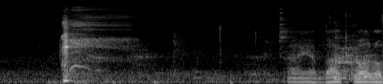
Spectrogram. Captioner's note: laughing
